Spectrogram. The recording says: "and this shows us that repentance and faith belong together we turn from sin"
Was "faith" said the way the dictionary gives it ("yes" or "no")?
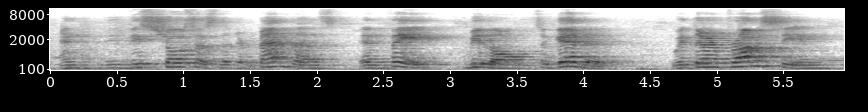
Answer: no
